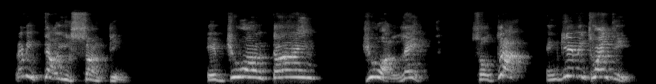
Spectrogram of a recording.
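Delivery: put-on drill sergeant voice, very high, thick Bronx Puerto Rican accent. Remembering a drill sergeant scolding recruits, imitating Drill Sergeant Negron. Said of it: "With this very thick Puerto Rican accent from the Bronx".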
